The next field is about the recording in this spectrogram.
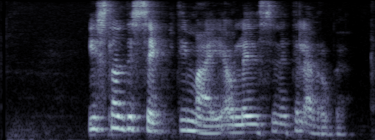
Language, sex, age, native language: Icelandic, female, 30-39, Icelandic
